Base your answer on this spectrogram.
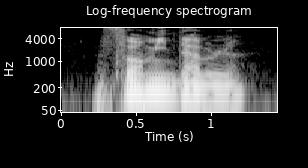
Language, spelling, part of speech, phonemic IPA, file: French, formidable, adjective, /fɔʁ.mi.dabl/, Fr-formidable.ogg
- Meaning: 1. fearsome 2. fantastic, tremendous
